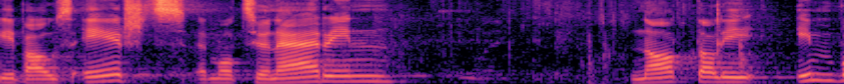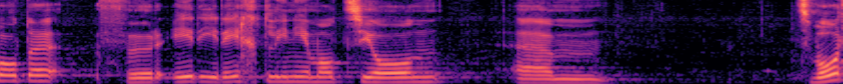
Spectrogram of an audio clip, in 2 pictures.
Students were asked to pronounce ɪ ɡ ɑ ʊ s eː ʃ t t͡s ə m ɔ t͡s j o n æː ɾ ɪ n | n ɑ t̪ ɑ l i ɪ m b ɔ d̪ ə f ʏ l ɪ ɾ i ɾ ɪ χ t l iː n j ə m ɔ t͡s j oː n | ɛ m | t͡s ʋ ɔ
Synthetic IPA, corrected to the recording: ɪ b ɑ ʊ s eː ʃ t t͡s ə m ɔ t͡s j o n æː ɾ ɪ n | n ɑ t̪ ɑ l i ɪ m b ɔ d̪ ə f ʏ ɾ ɪ ɾ i ɾ ɪ χ t l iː n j ə m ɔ t͡s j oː n | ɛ m | t͡s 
